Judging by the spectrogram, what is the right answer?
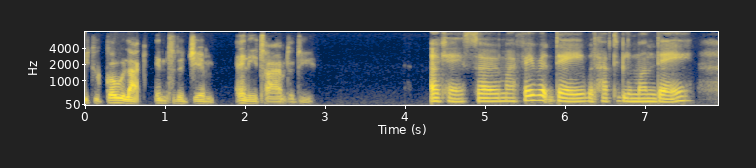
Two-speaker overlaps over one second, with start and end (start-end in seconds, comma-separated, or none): none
